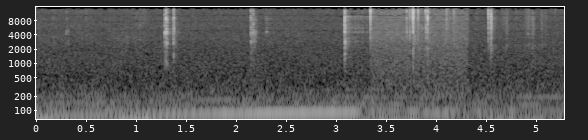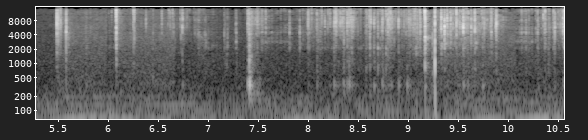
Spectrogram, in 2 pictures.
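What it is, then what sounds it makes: Bar soap being scraped with a blade. A utility knife blade scrapes and peels the glossy pink coating off a solid oval soap bar with a white core, held in hand. Dry, crisp scraping and crinkling strokes come in bursts over a low steady hum, growing louder and brighter toward the end.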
